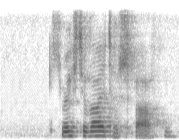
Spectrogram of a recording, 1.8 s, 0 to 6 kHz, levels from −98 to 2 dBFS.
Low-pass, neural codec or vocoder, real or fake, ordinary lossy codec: 5.4 kHz; codec, 24 kHz, 3.1 kbps, DualCodec; fake; none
